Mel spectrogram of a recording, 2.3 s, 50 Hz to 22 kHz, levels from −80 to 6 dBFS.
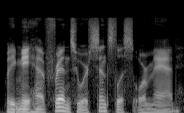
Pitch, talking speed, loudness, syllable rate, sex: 95 Hz, 260 wpm, -22 LUFS, 6.0 syllables/s, male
